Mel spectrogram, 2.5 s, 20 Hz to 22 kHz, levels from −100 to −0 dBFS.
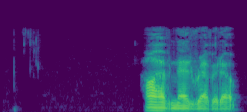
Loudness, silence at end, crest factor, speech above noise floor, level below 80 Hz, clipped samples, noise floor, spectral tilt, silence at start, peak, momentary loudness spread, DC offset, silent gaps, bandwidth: -23 LUFS; 0.15 s; 22 dB; 63 dB; -56 dBFS; under 0.1%; -86 dBFS; -7 dB/octave; 1.45 s; -4 dBFS; 6 LU; under 0.1%; none; 8.2 kHz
